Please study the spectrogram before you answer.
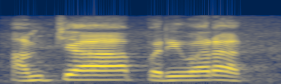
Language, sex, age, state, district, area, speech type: Marathi, male, 60+, Maharashtra, Wardha, urban, spontaneous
